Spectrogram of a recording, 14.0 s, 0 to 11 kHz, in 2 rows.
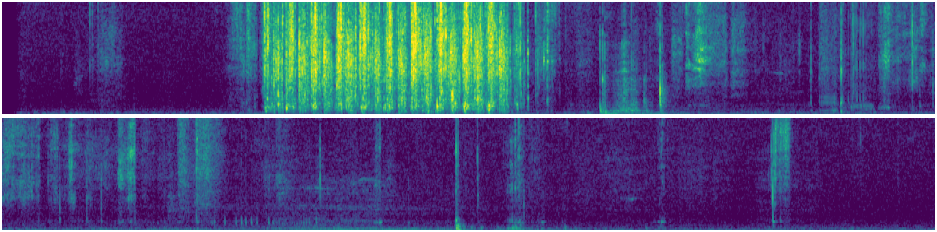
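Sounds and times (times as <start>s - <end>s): plastic bottle rattling and sloshing: 1.8s - 4.2s.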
